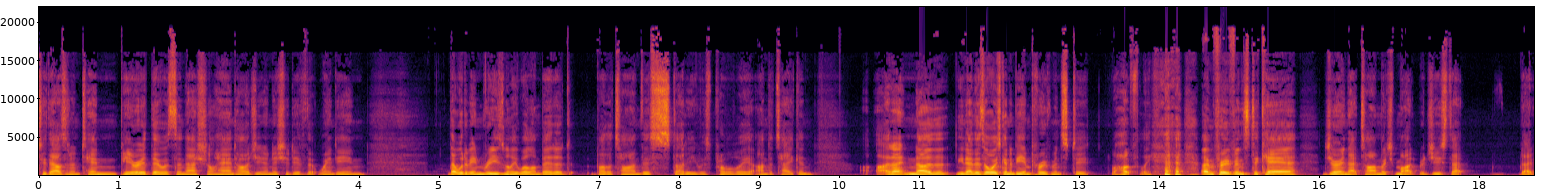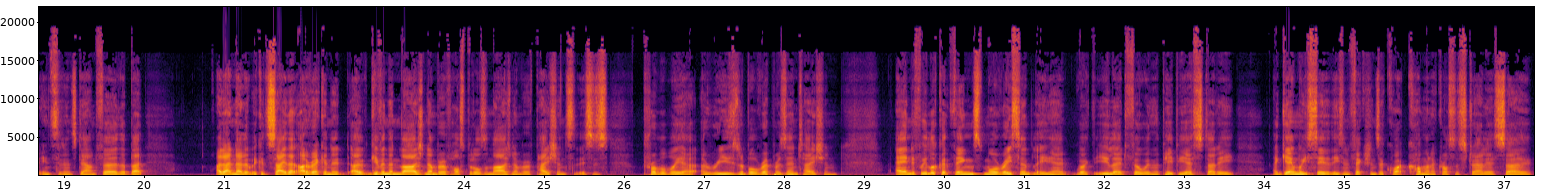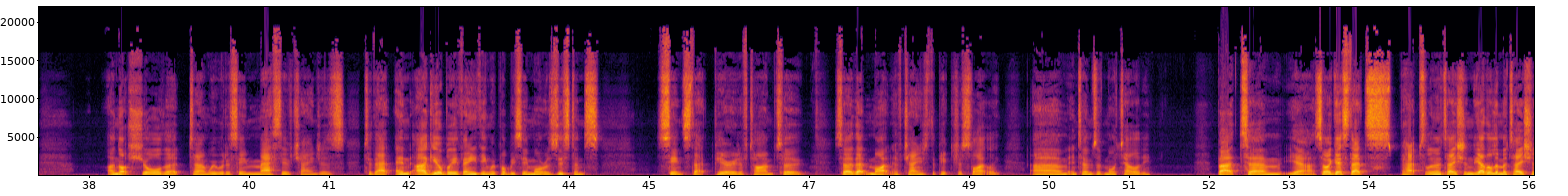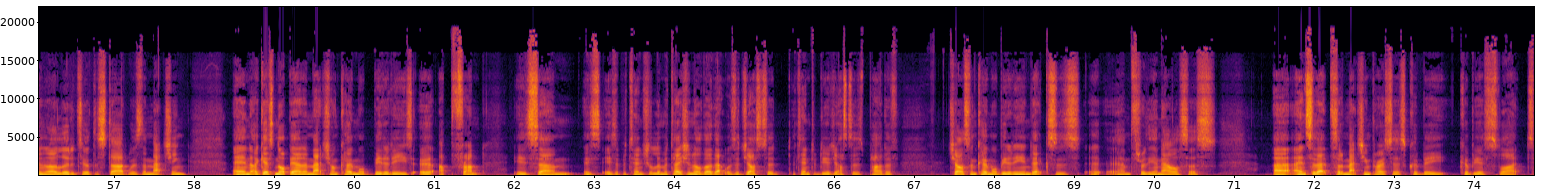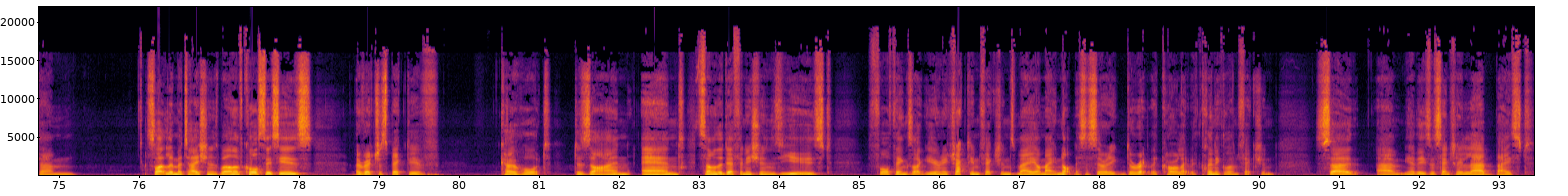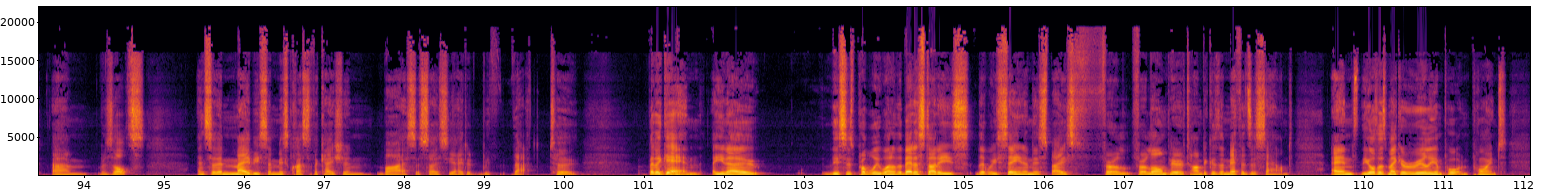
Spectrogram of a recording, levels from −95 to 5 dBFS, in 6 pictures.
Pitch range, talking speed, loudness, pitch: 95-110 Hz, 175 wpm, -16 LUFS, 100 Hz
